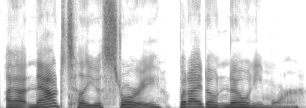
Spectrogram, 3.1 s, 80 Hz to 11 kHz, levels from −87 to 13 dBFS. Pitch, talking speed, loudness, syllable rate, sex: 210 Hz, 275 wpm, -17 LUFS, 5.8 syllables/s, female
